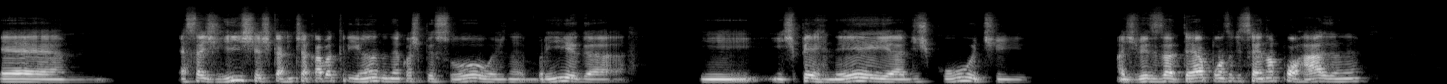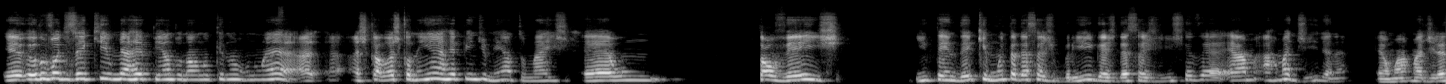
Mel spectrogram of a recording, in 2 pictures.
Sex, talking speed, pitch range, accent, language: male, 140 wpm, 145-210 Hz, Brazilian, Portuguese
